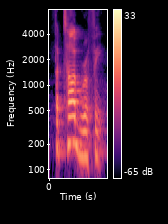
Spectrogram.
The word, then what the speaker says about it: photography: In these words, the stress is on the second syllable. It becomes a long ta, and the other vowels become short. So, photographer, photographer. And similarly, photography.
